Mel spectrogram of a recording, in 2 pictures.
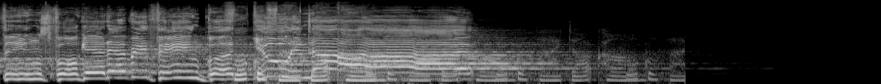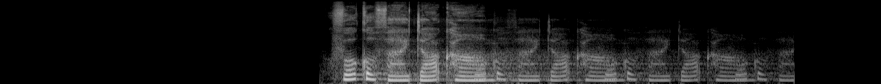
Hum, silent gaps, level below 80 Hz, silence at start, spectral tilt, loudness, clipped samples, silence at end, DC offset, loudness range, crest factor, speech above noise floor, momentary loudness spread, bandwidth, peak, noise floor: none; none; -56 dBFS; 0 s; -3 dB/octave; -15 LUFS; under 0.1%; 0.85 s; under 0.1%; 20 LU; 20 dB; 72 dB; 23 LU; over 20 kHz; 0 dBFS; -90 dBFS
